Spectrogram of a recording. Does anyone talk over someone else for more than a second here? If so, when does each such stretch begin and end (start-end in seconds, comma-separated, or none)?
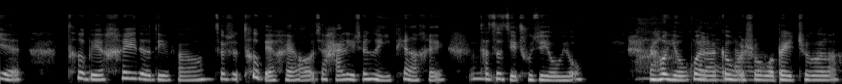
6.5-7.8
